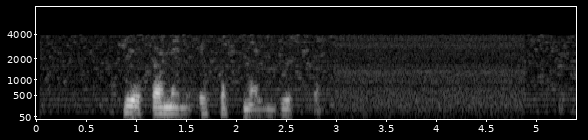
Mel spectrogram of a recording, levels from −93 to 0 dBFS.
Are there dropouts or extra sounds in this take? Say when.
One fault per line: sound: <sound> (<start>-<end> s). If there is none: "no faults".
no faults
